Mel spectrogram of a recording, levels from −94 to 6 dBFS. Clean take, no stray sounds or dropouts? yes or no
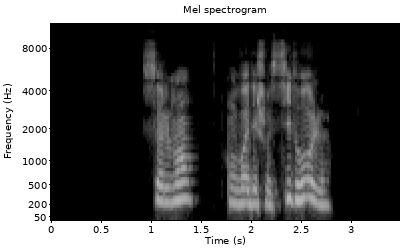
yes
